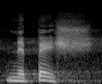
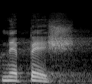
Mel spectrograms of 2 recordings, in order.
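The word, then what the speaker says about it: נפש: en el hebreo es nepes con s h al final Como suena nepes pero la sh en hebreo se pronuncia como J entonces se pronuncia nepe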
